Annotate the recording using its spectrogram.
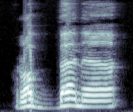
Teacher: را موٹا ہے، با باریک ہے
